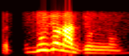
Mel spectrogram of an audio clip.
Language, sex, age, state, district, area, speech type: Bengali, female, 60+, West Bengal, North 24 Parganas, urban, conversation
